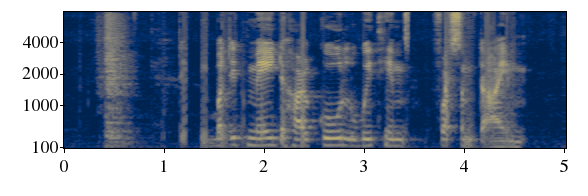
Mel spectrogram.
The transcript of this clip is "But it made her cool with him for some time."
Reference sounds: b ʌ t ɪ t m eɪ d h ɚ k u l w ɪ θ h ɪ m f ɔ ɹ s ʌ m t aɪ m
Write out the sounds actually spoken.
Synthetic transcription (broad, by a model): b ʌ t ɪ t m eɪ d h ɚ k u l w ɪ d h ɪ m f ɔ ɹ s ʌ m t aɪ m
